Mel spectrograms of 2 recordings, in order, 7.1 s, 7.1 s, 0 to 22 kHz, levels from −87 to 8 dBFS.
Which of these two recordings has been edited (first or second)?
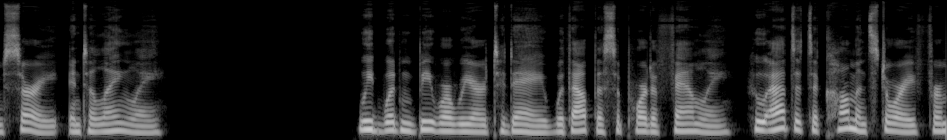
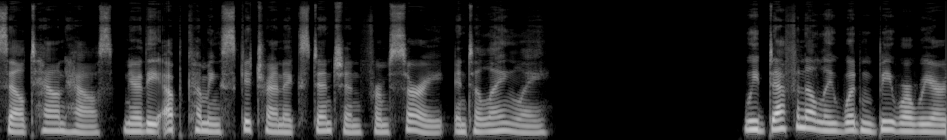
first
